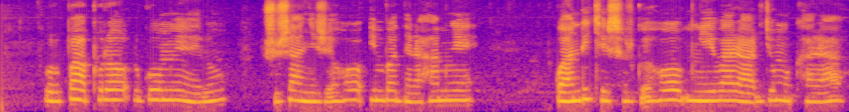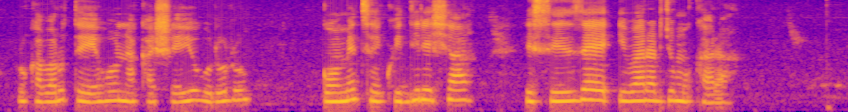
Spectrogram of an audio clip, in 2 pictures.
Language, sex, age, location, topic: Kinyarwanda, female, 18-24, Huye, education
